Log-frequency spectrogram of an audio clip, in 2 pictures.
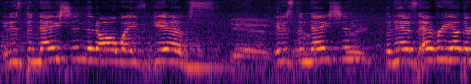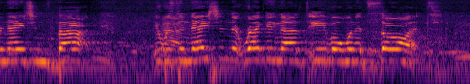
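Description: Crowd noise fills the background as a woman talks in a high pitch. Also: fairly even intonation, moderate pace. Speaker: rally speaker. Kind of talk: rally speech. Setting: outdoor protest rally. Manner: emphatic, rousing, declamatory. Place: open country. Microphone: pa.

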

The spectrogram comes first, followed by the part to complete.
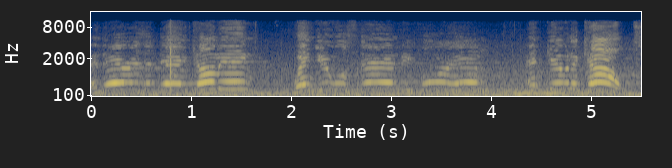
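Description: Noticeable noise fills the background. Over it, a man talks very slowly. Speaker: street preacher. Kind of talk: open-air street preaching. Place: street. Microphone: handheld.

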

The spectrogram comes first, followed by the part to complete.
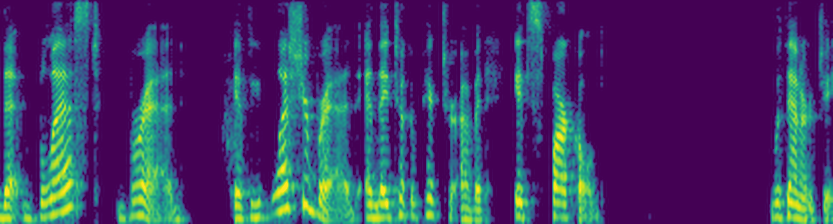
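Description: Over a quiet background, a woman talks at a very slow pace with lively intonation and long, frequent pauses. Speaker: co-host. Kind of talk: casual conversation. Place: home room. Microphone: video call.

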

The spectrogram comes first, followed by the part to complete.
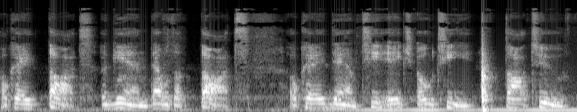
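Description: This is a woman with lively intonation. Light background noise sits behind her. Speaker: tarot card reader. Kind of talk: casual tarot reading. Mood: sassy, emphatic. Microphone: phone near.

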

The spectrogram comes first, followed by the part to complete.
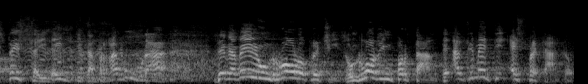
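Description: A man rattles off his words at a very fast pace, with noticeable noise behind him. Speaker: actor playing a TV director. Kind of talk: comedy sketch dialogue. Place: studio.

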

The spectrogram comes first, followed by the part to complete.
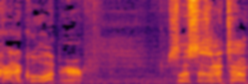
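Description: A man speaks at a fairly quick pace, the sound dry with no echo and light background noise behind him. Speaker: food reviewer. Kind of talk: casual vlog chat. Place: car. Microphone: phone near.

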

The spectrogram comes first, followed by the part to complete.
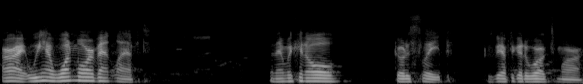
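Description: A man speaks at a very fast pace. He leaves long, frequent pauses. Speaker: track meet announcer. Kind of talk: live race commentary. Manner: animated, excitable.

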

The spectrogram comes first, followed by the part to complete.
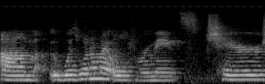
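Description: A woman speaks with a Michigan accent and fairly even intonation. Room echo is audible. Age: 20s. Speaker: lifestyle YouTuber. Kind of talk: casual talk to camera. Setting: echoey room. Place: home room.

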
